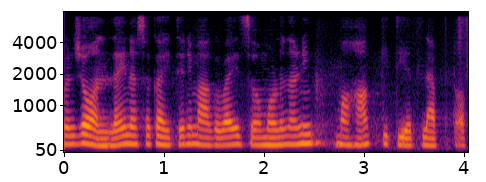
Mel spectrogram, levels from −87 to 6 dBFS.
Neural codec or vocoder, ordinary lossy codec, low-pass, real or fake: codec, 24 kHz, 0.9 kbps, DualCodec; none; 7.2 kHz; fake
